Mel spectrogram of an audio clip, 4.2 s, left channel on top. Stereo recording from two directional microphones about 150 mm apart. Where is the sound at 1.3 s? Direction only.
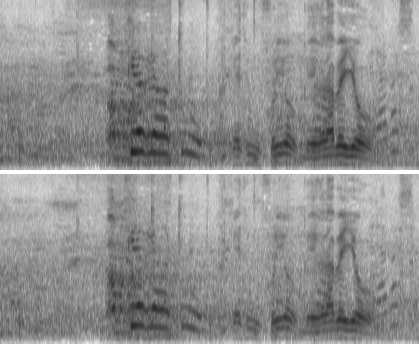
15° left (ahead or behind).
